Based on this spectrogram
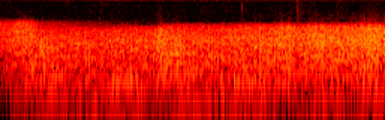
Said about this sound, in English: This is toward the end. It's just like static, but it does have a pitch.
